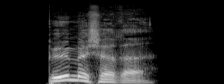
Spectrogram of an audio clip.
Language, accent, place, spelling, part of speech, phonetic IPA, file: German, Germany, Berlin, böhmischere, adjective, [ˈbøːmɪʃəʁə], De-böhmischere.ogg
- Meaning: inflection of böhmisch: 1. strong/mixed nominative/accusative feminine singular comparative degree 2. strong nominative/accusative plural comparative degree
